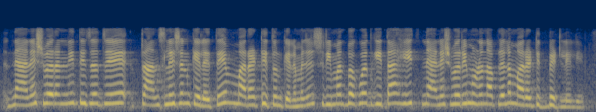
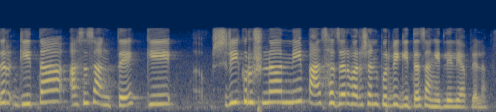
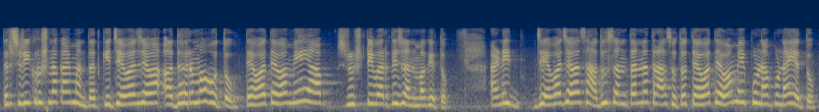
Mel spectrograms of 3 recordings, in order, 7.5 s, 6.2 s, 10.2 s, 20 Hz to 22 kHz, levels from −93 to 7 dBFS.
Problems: background sounds at intervals, background conversations at intervals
